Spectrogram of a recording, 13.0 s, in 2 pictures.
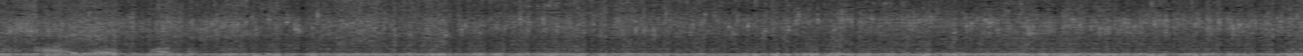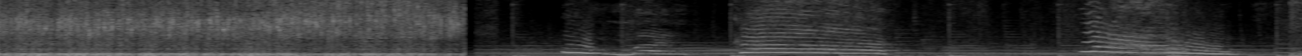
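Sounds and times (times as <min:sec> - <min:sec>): meat sizzling in oil: 0:00.0 - 0:08.9.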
